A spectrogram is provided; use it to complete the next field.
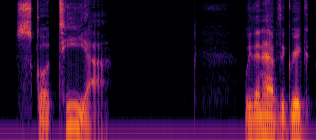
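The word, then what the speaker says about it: σκοτίᾳ: a circumflex accent te we then have the sigma as I mentioned before the initial Sigma followed by Kappa Omicron Tau Yota with a with an acute accent and an alpha with the Yota subscript so Scotia Scotia we then have the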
